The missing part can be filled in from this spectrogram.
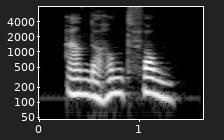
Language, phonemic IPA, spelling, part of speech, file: Dutch, /ˌaːn də ˈɦɑnt fɑn/, aan de hand van, preposition, Nl-aan de hand van.ogg
- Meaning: 1. by means of 2. based on 3. Used other than figuratively or idiomatically: see aan, de, hand, van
